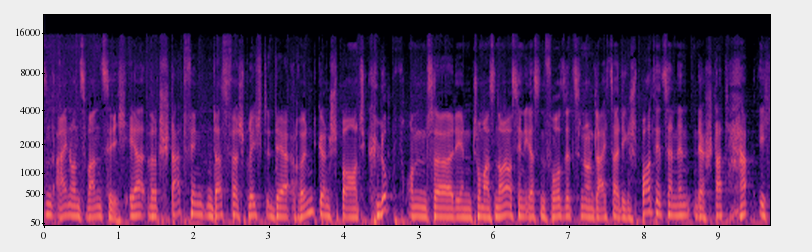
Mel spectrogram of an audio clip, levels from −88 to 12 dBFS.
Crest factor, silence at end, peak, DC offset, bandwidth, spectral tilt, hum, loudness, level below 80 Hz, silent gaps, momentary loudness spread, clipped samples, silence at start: 16 dB; 0 s; -6 dBFS; under 0.1%; 16 kHz; -5.5 dB/octave; none; -22 LUFS; -40 dBFS; none; 3 LU; under 0.1%; 0 s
